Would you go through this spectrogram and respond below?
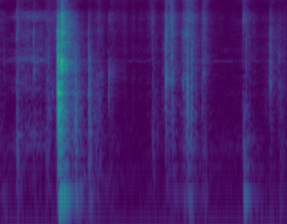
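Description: Playing cards being handled and shuffled close up, a sharp riffle followed by several softer clicks and flicks with quiet gaps between them.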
